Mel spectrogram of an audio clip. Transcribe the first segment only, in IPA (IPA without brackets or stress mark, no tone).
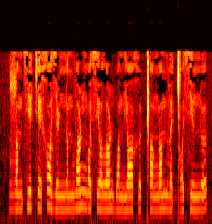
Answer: ɮ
